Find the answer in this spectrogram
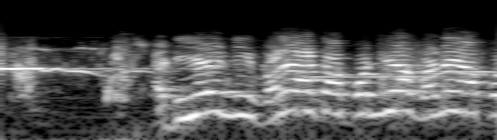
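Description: A person's voice begins speaking about a second in, in film dialogue. A thin steady tone runs underneath during the first half-second.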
